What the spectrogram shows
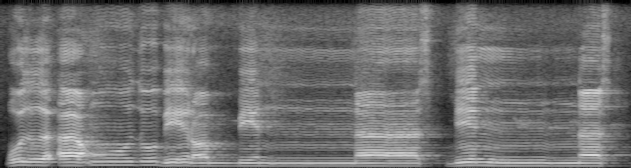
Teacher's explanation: Gunnah itu harus ditahan dulu. Setidaknya minimal 2 harokat. Yang sering antara 2 sampai 3 harokat.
